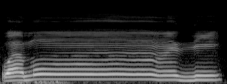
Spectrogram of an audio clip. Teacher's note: Hujung lidah keluarkan sikit untuk zal.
